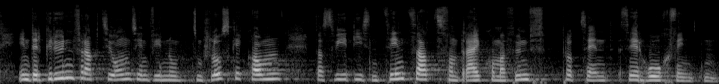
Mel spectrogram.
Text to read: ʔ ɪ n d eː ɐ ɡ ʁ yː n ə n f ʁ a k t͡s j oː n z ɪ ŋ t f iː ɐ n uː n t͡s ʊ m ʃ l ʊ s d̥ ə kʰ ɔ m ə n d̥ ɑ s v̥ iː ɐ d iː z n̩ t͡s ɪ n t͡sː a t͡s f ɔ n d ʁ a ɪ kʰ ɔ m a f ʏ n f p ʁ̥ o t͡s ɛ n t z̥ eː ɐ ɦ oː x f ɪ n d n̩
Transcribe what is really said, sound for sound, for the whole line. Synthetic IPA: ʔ ɪ n d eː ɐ ɡ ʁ yː n ə n f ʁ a k t͡s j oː n z ɪ n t v iː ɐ n uː n t͡s ʊ m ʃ l ʊ s ɡ̥ ə kʰ ɔ m ə n d̥ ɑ s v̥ iː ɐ d iː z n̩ t͡s ɪ n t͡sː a t͡s f ɔ n d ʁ a ɪ kʰ ɔ m a f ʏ n f p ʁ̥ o t͡s ɛ n t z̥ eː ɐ ɦ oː x f ɪ n d n̩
